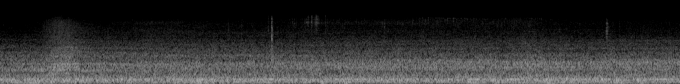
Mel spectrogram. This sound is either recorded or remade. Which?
recorded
